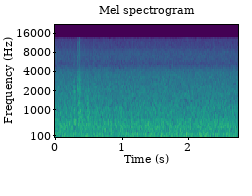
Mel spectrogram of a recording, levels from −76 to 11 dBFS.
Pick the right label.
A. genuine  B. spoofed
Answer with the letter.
B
